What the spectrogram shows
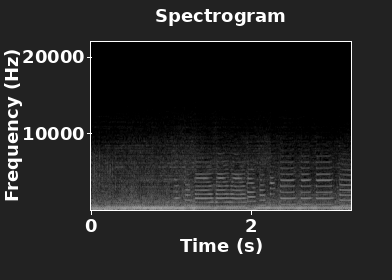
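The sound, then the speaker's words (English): A loud car engine in a video clip drones steadily throughout as the car jumps, its buzzing, whining tone holding at a constant pitch as if revving hard. No one speaks over it. “Look at that car jump.”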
